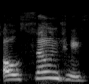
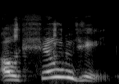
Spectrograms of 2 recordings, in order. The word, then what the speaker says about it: Osunji: It's a African name. Osunji from the Oun tribe. Wow. Yeah. The queen O. Yeah. So I am pronouncing it wrong. The Africans told me my name is Ounji. Ounji. Yeah. But my grandmother named me Osuni. So I'mma I'mma stick with that. But So that's your real name?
